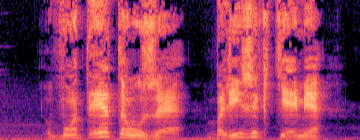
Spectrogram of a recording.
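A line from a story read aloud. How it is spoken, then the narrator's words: Agreeing grunt, driver. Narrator (Russian): согласно хмыкнул водитель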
